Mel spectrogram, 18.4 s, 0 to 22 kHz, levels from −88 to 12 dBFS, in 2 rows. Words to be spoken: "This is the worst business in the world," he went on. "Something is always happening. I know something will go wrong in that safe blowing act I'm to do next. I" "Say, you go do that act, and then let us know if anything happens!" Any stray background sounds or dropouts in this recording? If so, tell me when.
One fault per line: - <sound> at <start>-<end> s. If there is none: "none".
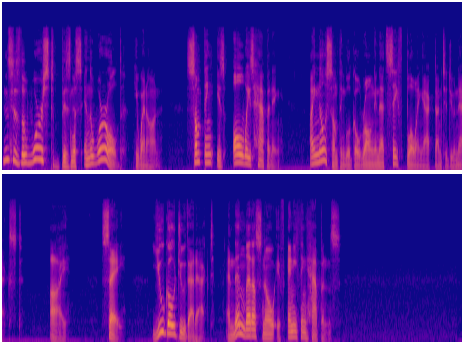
none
